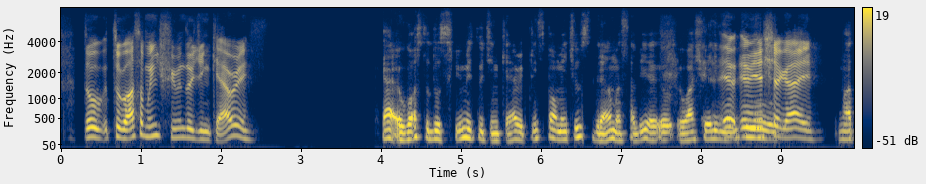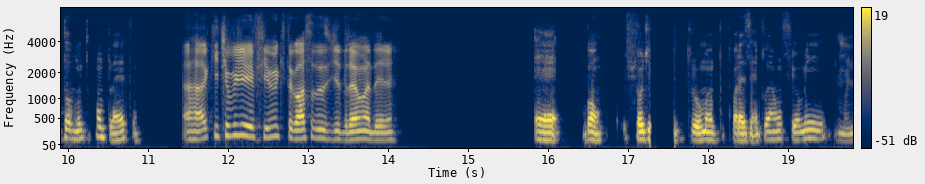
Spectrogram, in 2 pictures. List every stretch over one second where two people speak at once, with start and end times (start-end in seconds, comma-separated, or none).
none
